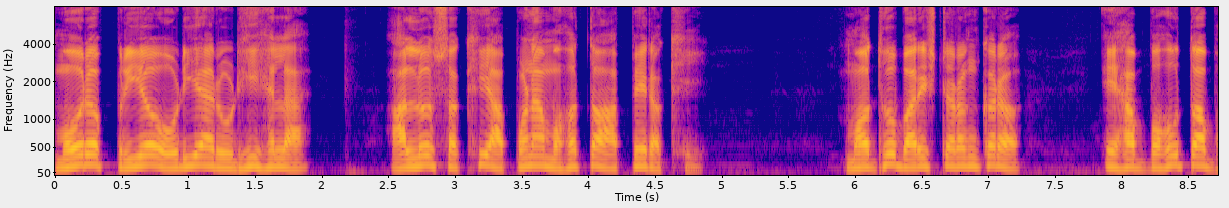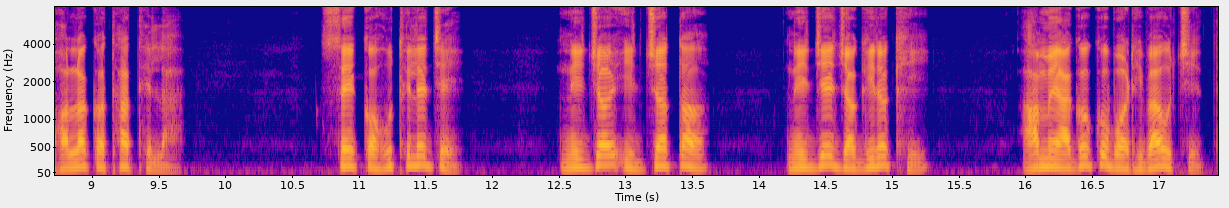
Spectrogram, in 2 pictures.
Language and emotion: Odia, neutral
